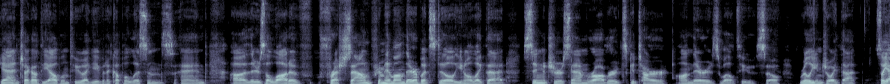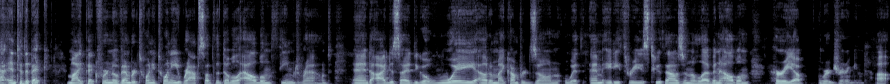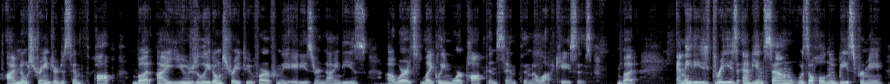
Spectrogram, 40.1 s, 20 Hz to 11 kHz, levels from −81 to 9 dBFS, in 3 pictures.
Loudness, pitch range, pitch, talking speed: -22 LUFS, 95-120 Hz, 105 Hz, 185 wpm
